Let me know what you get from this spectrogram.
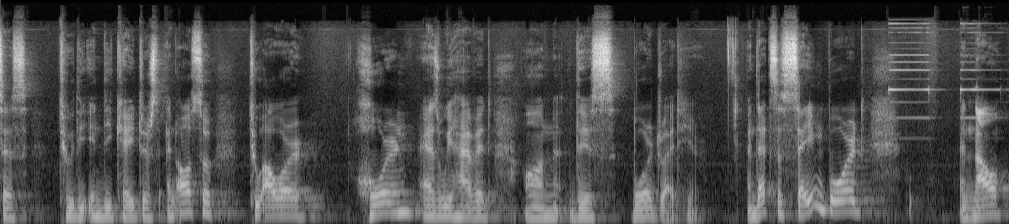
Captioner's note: beep sounds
